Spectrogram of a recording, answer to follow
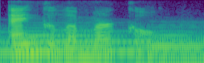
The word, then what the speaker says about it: Angela Merkel: Germany's first female chancellor, Angela Merkel, was born on July 17, 1954, as Angela Dorothea Kasner in Hamburg. Her name is pronounced AHN-gay-luh MEHRK-ell.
